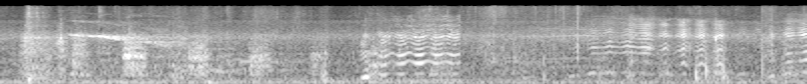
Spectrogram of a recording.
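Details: Several baby goats giving wavering bleats in quick succession over a busy background of mixed noise, with overlapping calls and a steady hum.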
